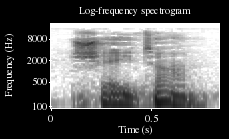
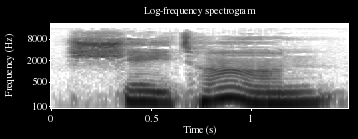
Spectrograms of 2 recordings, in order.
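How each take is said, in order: First: Said in the usual way. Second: Slow, loud stretched Satan; drawn out name. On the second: Acted. Preacher stretching the name before the crowd.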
